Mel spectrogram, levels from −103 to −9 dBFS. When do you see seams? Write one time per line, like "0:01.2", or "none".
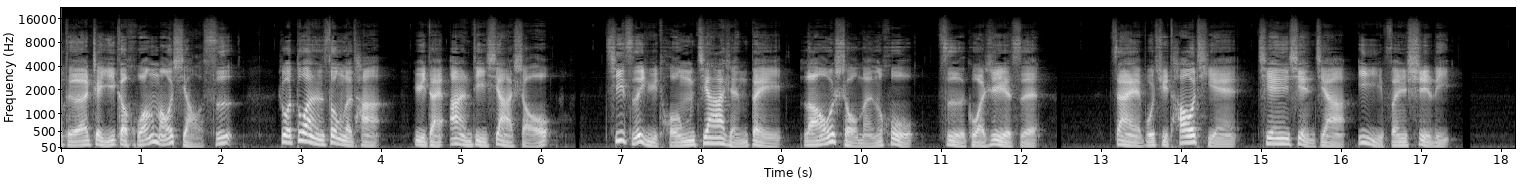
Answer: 0:04.2
0:06.3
